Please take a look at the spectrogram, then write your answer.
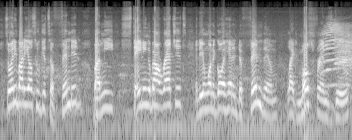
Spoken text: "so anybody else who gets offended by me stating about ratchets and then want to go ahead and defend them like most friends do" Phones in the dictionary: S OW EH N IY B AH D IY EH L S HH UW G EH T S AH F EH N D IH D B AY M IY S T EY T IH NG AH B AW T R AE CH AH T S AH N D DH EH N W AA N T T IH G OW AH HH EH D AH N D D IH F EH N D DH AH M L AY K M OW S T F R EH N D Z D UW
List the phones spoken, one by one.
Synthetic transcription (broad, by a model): S OW EH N IY B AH D IY EH L S HH UW G EH T S AH F EH N D IH D B AY M IY S T EY T IH NG AH B AW T R AE CH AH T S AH N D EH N W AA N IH G OW AH HH EH D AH N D D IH F EH N DH AH M L AY K M OW S T F R EH N D Z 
